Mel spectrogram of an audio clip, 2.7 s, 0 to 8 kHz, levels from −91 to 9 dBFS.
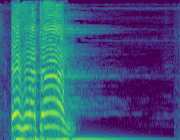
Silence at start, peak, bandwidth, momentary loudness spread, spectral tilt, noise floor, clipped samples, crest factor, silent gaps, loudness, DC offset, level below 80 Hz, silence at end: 0.15 s; 0 dBFS; 8 kHz; 8 LU; -2 dB/octave; -54 dBFS; 2%; 10 dB; none; -6 LUFS; under 0.1%; -34 dBFS; 0.65 s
